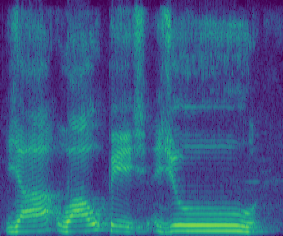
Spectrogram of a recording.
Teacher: یا مدہ ہے، ایک الف کی مقدار اس کو لمبا کر کے پڑھا جائے گا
